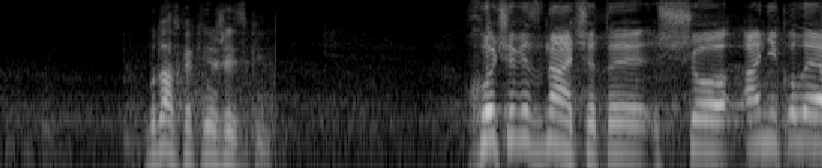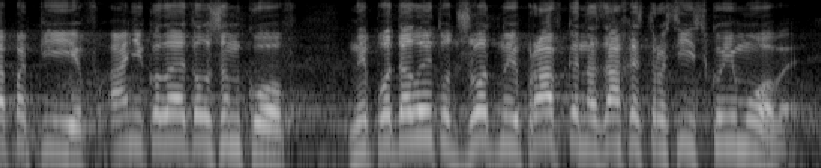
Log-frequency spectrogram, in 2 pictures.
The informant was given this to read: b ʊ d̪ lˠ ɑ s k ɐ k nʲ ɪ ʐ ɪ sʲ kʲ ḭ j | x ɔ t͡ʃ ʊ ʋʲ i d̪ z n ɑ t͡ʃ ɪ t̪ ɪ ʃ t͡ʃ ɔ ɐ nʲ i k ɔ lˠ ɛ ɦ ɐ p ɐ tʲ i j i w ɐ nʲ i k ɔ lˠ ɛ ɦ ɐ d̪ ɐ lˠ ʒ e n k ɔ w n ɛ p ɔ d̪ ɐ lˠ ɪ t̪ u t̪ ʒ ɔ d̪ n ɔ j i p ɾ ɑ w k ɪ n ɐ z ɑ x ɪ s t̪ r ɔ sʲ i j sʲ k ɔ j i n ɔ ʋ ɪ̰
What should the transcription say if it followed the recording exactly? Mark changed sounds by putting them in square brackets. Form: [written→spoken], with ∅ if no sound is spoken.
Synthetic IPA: b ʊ d̪ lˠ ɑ s k ɐ k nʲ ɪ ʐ ɪ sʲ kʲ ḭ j | x ɔ t͡ʃ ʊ ʋʲ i d̪ z n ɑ t͡ʃ ɪ t̪ ɪ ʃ t͡ʃ ɔ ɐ nʲ i k ɔ lˠ ɛ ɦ ɐ p ɐ [tʲ→pʲ] i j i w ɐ nʲ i k ɔ lˠ ɛ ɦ ɐ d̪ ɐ lˠ ʒ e n k ɔ w n ɛ p ɔ d̪ ɐ lˠ ɪ t̪ u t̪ ʒ ɔ d̪ n ɔ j i p ɾ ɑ w k ɪ n ɐ z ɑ x ɪ s t̪ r ɔ sʲ i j sʲ k ɔ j i [n→m] ɔ ʋ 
